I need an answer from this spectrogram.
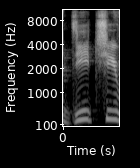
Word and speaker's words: Deichi: the one and only sarah deichi rhymes with peachy announcing lab 22 her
